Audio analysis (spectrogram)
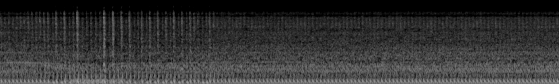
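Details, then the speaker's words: Briggs & Stratton engine on an L108 mower, smoking after a recent fuel solenoid change; gas had filled the crankcase. The engine rises and falls for two seconds, then steadies: surging from fuel-diluted oil. "but now the thing's starting to surge i'm not sure if it's the fuel bowl again you know the solenoid again or if it is something else because as you can see here it's smoking and surging"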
